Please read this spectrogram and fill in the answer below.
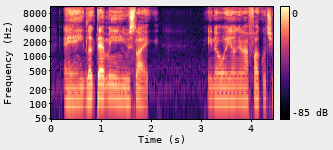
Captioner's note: none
